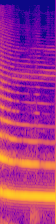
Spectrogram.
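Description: A person howls like a wolf, imitating the animal with one short, loud, steady sustained tone close up.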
